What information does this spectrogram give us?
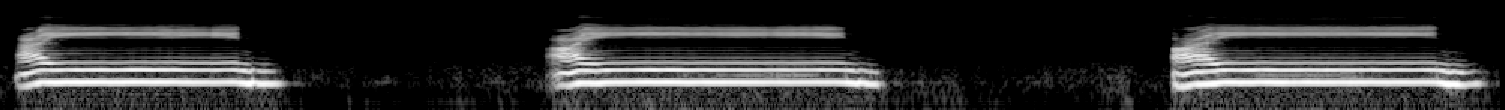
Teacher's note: जुबान की जड़ को आप हलक की तरफ मजबूती से दबाते हुए बारीक और रगड़ खाती आवाज में अदा करते हैं। और इसके दुरुस्त आवाज की पहचान आपको पता है क्या है कि अदायगी के वक्त आप गले में कुछ दबाव सा महसूस करते हैं। · जी बिल्कुल हलक से आवाज आ रही है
